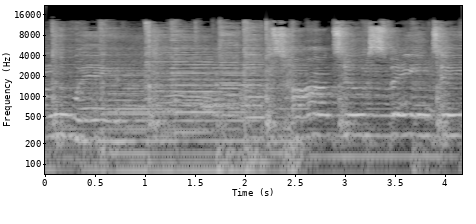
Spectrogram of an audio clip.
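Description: Live acoustic country-rock band music: two acoustic guitars and an electric bass playing a steady groove.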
